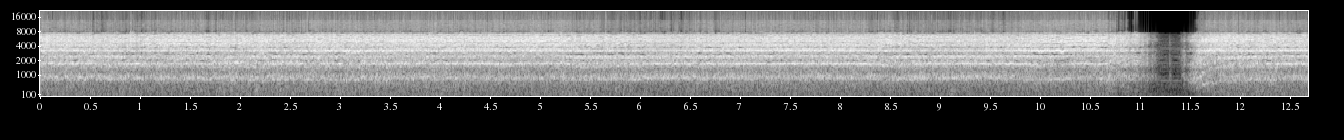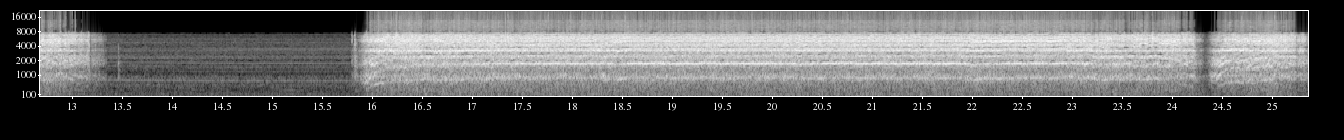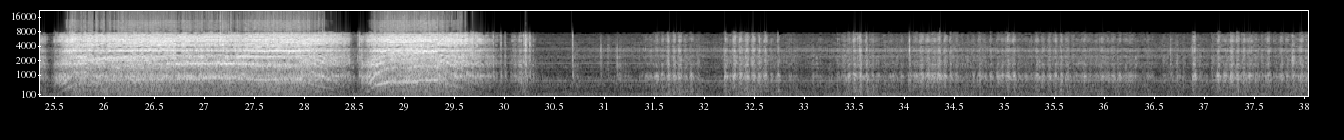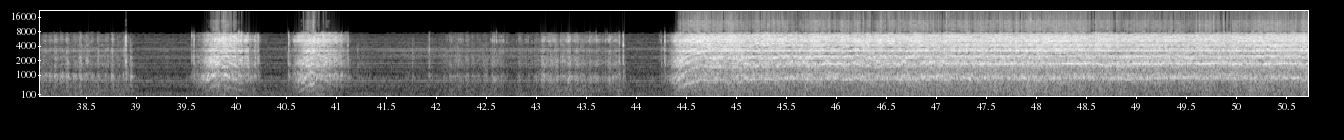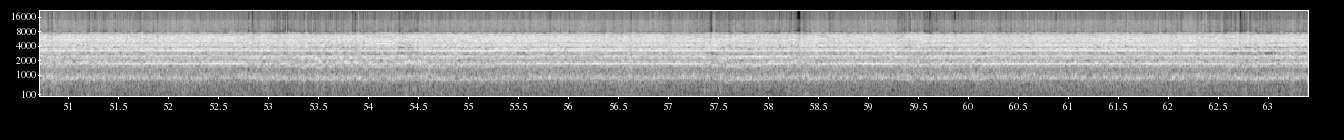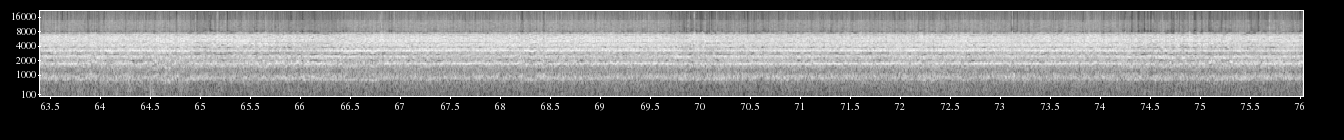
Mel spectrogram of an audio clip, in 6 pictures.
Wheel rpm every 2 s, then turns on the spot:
220, 220, 230, 230, 230, 130, 90, 0, 190, 230, 230, 220, 110, 200, 90, 10, 30, 20, 20, 20, 20, 10, 130, 230, 230, 230, 230, 220, 230, 230, 230, 230, 220, 230, 230, 230, 230, 220.
24-26 32-38 42-44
